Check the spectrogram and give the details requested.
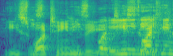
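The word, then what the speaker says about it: Eswatini: When you say when you were in is it Estuani? – East Swatini, because I butchered that when I introduced you.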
